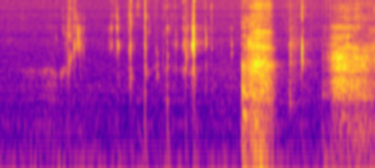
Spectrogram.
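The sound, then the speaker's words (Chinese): Chewing and biting into a large cream-filled sausage: a run of sharp, wet crunching bites and small clicks, followed by two longer, louder bursts of squelchy mastication. No voices are heard. “我是在吃香肠，爆浆大香肠，可好吃了呢。”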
